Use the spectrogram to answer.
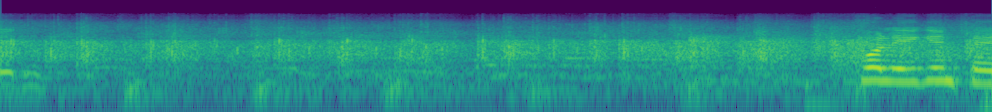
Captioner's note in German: Beifall bei der : Sie träumen doch den ganzen Tag!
